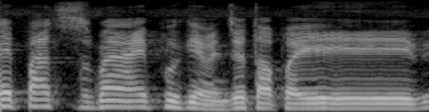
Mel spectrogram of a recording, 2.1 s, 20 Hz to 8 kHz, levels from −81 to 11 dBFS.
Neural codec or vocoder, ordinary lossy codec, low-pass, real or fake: none; none; none; real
